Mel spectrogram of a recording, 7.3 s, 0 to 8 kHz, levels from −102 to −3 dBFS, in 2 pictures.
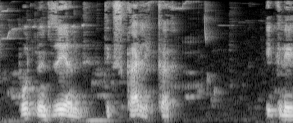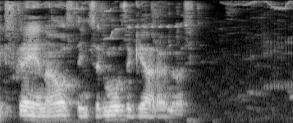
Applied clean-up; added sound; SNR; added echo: classical method log-MMSE.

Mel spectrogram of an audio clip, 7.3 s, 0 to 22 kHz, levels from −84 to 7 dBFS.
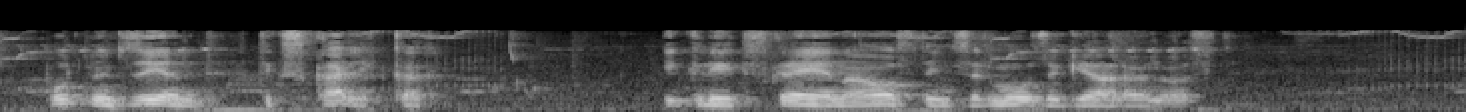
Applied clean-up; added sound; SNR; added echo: none; Bird; 18 dB; none.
